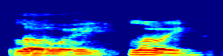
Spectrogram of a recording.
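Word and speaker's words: Loewy: How do you say his last name? Raymond Levy? – Lowy. – Raymond Lowy.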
